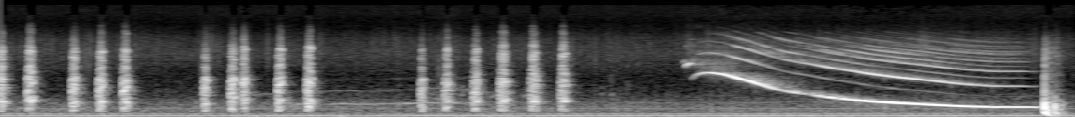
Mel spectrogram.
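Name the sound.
hen clucking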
